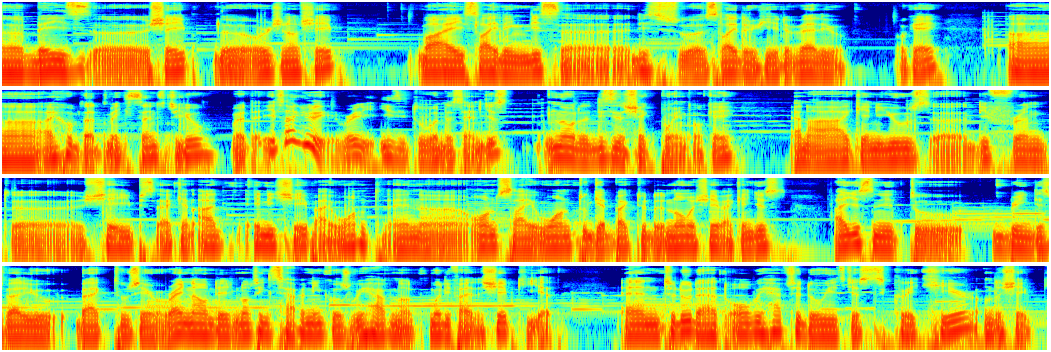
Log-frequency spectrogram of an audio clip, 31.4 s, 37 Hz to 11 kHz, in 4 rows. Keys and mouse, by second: 17.9-28.3 drag, 30.0-31.3 drag.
